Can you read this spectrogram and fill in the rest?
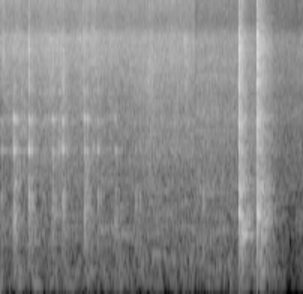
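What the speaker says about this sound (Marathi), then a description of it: "हे सुद्धा जरा हलवून घेऊयात" Chopped onion with salt sizzles in a pan while a spoon stirs it, soft rhythmic scraping taps over steady frying, ending in a couple of louder knocks against the pan.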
